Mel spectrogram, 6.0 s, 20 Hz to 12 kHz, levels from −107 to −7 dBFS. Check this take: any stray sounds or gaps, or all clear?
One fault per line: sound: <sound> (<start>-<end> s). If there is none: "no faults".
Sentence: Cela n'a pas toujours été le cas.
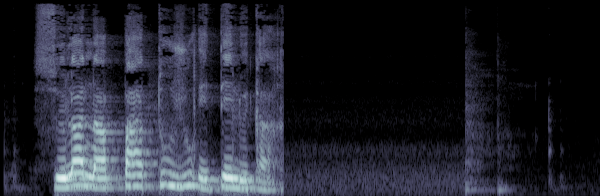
no faults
